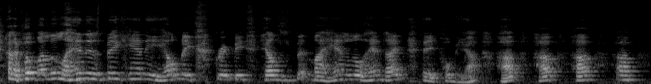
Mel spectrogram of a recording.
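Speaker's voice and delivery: high, loud and fast building climb; excited telling. Acted. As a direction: pile up the excitement, up, up.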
